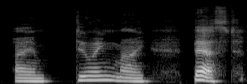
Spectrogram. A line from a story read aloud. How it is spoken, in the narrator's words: panted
